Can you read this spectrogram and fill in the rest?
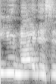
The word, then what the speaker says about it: Unitas: Johnny Unitas is actually how you say his name, and it's always been that way.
